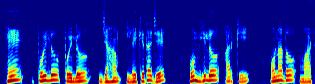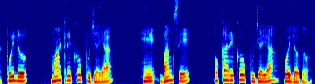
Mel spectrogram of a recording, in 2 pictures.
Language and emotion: Santali, neutral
